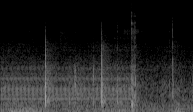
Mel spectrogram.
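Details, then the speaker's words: Aquarium air pump after repair, reduced from two pump units to one: quiet, low, steady electric hum with a few stray clicks, quieter than before but with weaker airflow. "ทีนี้จะมาลองใช้งานดูเสียบปลั๊กดูเลยเสียงจะเบาขึ้นนะ"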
